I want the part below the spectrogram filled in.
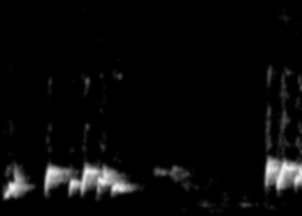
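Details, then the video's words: Caged red-whiskered bulbul, singing to excite other birds or lure wild birds: a quick chain of slurred, bouncing whistles, a thin higher note, soft low twitters, then another loud warbled burst. "เสียงนกกรงหัวจุก สำหรับต่อ หรือ เปิดให้นกคึก เสียงเพราะๆ"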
